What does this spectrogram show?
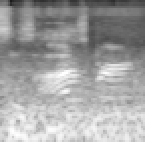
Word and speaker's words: Osborne: headed into Augsburg Osborne Kansas of course it's spelled o-s-b-o-r-n-e and of course people call it Osborne yeah they pronounce everything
